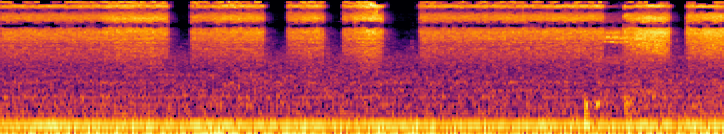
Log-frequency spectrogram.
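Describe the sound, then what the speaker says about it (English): A Harbor Freight Spectrum Black Widow airbrush sprays water in a continuous close hiss, briefly cut off several times by short trigger releases before resuming. "I like to run either some water or some IPA through them before I start spraying"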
